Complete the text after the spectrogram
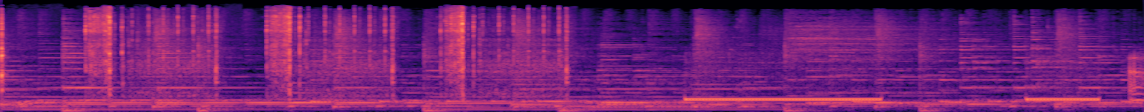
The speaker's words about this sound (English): Abdullah Akbar steps into his empty apartment. He drops his Halliburton suitcase of gear on the floor as the door swings shut. He takes a deep breath as he reaches for the phone.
